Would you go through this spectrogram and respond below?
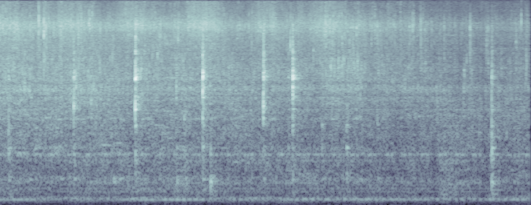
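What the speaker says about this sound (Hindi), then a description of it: "इसको भी हल्का सा भुनेंगे।" Tomatoes and lengthwise-cut green chillies sizzle in hot oil in a pan for mutton biryani, a continuous frying hiss broken by several sharp clicks of stirring.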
